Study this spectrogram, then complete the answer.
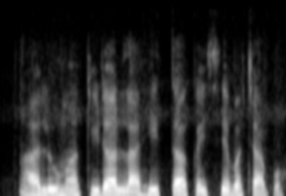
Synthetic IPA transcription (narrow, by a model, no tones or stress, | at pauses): aːlumãkiɽalaːɦit̪akəjsebət͡ʃaːbo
